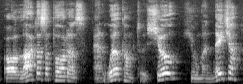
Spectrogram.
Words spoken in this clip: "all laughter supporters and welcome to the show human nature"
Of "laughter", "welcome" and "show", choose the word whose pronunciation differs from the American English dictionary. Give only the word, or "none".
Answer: laughter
